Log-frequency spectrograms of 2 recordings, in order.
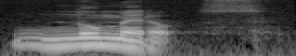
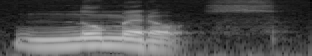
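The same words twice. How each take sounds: Both takes have the same delivery.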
